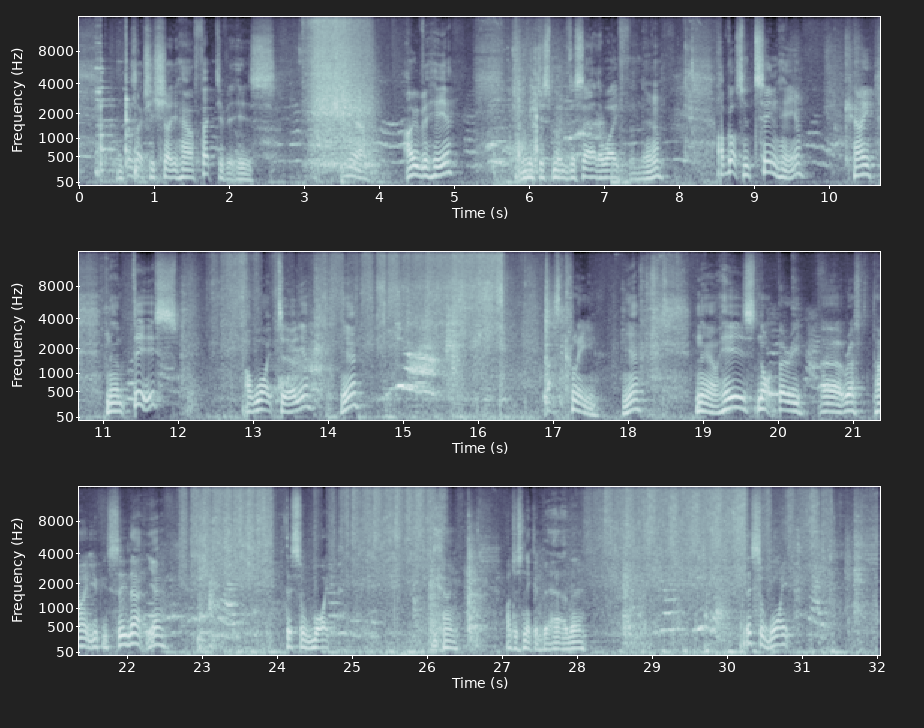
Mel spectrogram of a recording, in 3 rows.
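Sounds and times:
faint children's voices: 0:01.5 - 0:12.3, 0:12.9 - 0:15.9, 0:19.5 - 0:27.0, 0:28.6 - 0:32.0
rag rubbing on wet sheet steel: 0:02.9 - 0:04.2, 0:11.1 - 0:16.8, 0:21.9 - 0:26.4, 0:27.8 - 0:32.0.

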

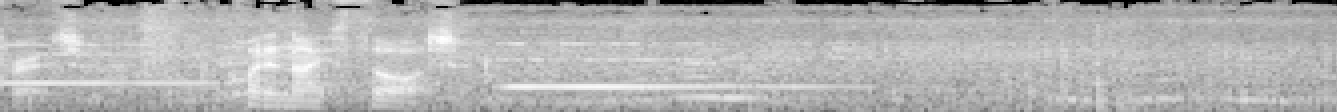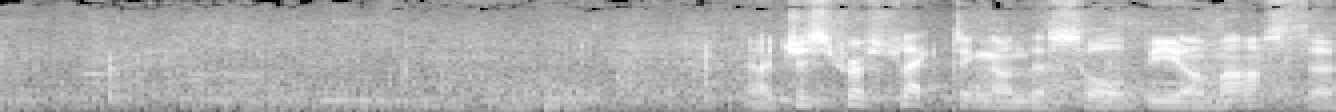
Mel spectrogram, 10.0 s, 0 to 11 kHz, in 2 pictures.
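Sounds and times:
steady high tone: 0:00.0 - 0:03.8
train running: 0:00.0 - 0:10.0.

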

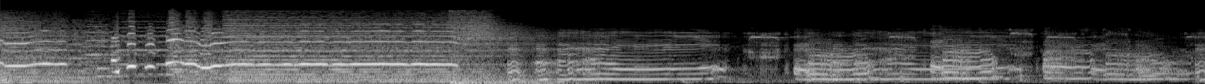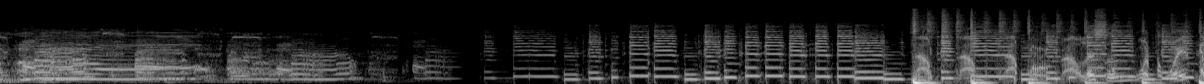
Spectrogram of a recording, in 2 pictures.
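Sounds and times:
donkey braying: 0:00.0 - 0:16.6, 0:21.2 - 0:24.0.

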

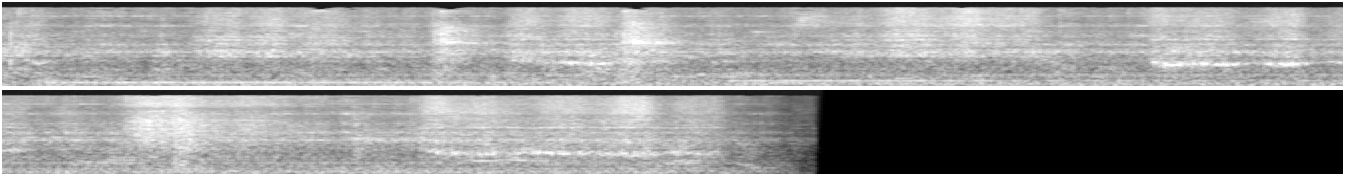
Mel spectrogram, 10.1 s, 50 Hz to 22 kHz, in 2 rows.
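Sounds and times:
loud steady rumbling: 0:00.0 - 0:08.1.

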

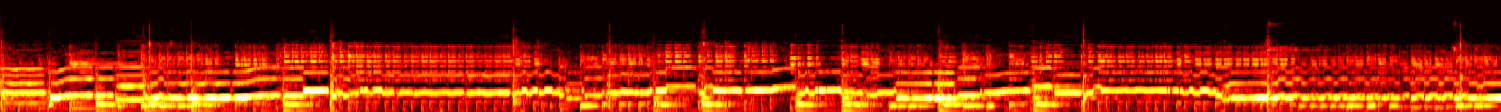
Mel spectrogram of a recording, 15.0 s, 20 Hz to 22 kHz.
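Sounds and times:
ensemble melody with sliding notes: 0:00.0 - 0:15.0
sharp percussion strikes: 0:00.0 - 0:15.0.

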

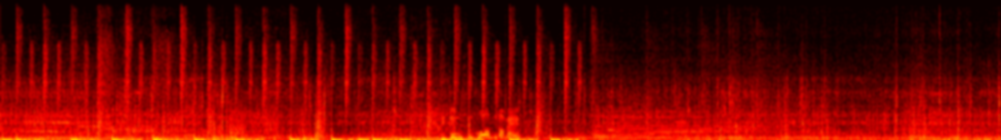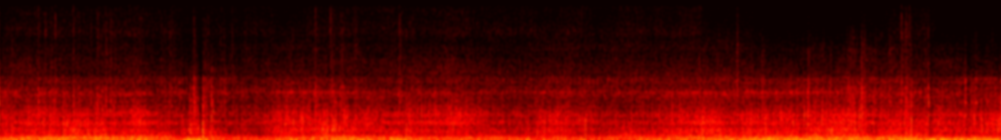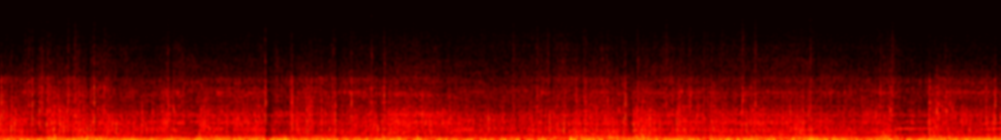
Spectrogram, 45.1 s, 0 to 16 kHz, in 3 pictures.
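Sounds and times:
wind rushing on microphone: 0:00.0 - 0:08.2, 0:10.6 - 0:45.0
bike rattling over bumps: 0:00.0 - 0:08.9, 0:10.2 - 0:45.0
tyres crunching over loose stones: 0:00.0 - 0:08.9, 0:10.4 - 0:45.0.

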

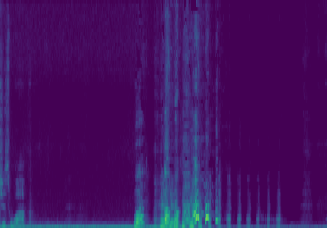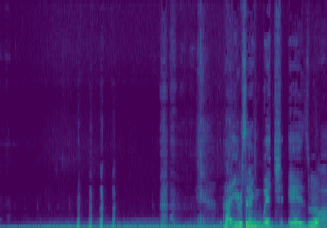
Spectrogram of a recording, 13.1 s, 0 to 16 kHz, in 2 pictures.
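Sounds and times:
hearty laughter: 0:03.1 - 0:05.7, 0:07.9 - 0:09.0.

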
